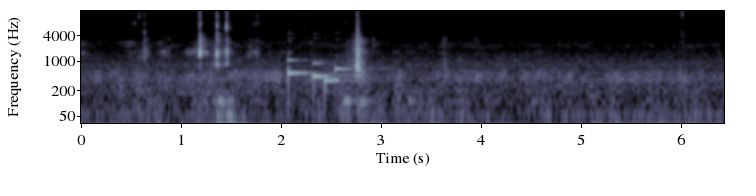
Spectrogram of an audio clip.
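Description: A few sharp plastic clicks of a USB cable being plugged in. Just after two seconds comes a short chime of a few stepped notes: the Windows 10 device-connect sound, signalling that the Arduino board has been detected.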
